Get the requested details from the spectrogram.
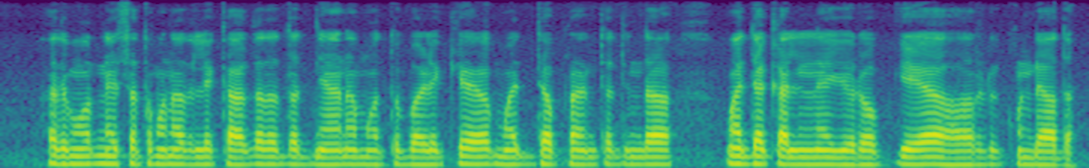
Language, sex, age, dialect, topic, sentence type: Kannada, male, 31-35, Central, agriculture, statement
